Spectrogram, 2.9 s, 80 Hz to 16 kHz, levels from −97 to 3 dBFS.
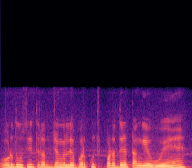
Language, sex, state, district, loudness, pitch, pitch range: Hindi, male, Uttar Pradesh, Shamli, -13 LUFS, 200 Hz, 185-210 Hz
